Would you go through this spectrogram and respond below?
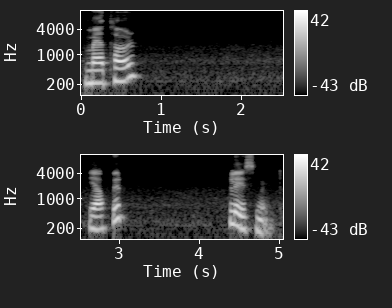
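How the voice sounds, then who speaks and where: A woman with an Indian accent lecturing to students, explaining and dictating key points in halting, deliberate phrases with frequent check-ins. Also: mid-range voice, animated, dark tone. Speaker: physiotherapy lecturer.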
